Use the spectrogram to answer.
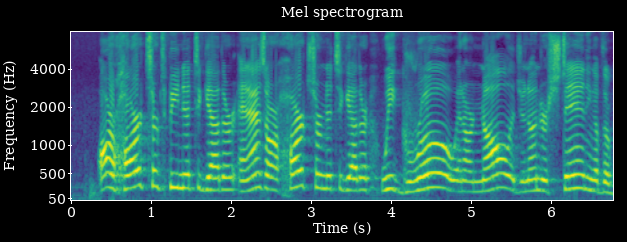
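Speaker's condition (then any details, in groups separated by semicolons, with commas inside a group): No condition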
